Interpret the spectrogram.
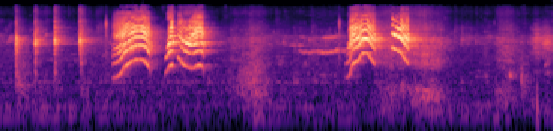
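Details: Talking green ringneck parrot at home, taught words such as Mummy and Papa; quick ticks, then two loud arched squeaky syllables, a soft pause and another pair of bright rising-falling notes.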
